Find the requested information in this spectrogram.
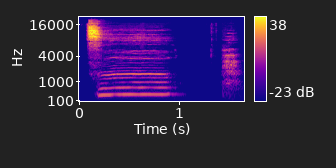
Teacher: The tip of your tongue touches the back of your upper teeth.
